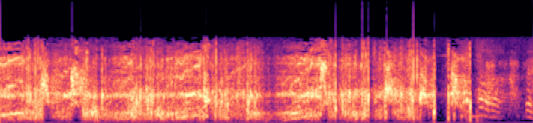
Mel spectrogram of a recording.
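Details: A Boston Terrier goes wild chasing a remote-control car, barking and yapping excitedly over the whir of its small motor and voices.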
